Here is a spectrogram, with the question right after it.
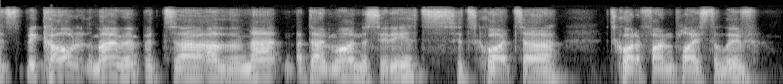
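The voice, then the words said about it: Australian accent. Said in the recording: “that's not a Toronto accent you've got there ... I'm from Sydney, Australia”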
